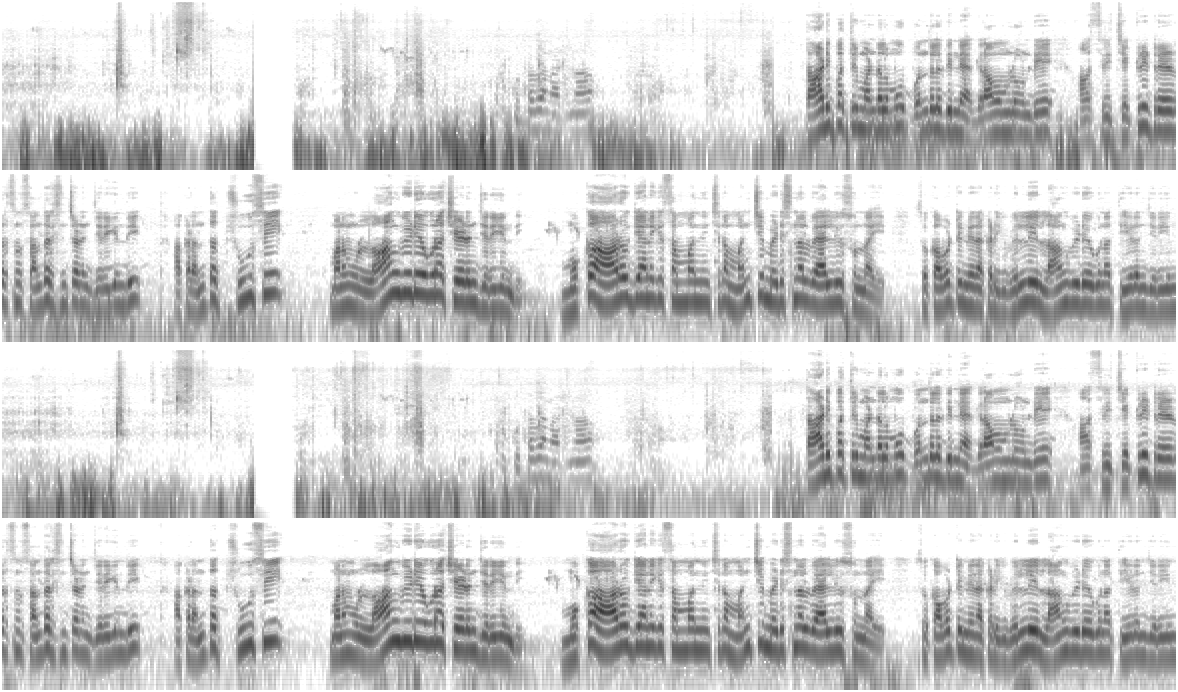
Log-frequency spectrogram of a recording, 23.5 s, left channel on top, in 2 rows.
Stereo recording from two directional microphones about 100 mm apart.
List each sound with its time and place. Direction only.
8.0 s a man's voice: 35° left (ahead or behind)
